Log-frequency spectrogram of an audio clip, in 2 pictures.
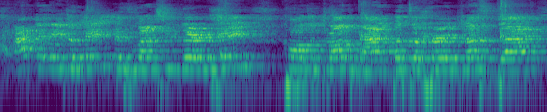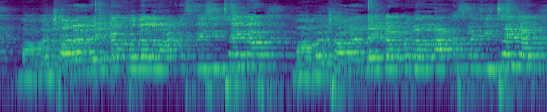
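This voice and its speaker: Noticeable background noise sits behind fairly even intonation. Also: woman. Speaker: spoken word poet. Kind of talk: spoken word poetry performance. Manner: emotional, powerful.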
